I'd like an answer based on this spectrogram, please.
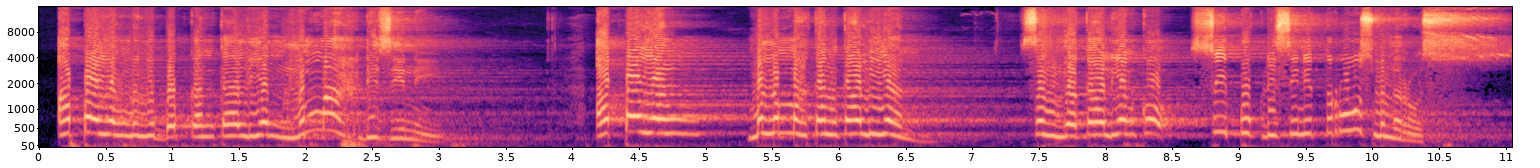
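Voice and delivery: high, very loud scolding shout. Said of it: "Ini teriak keras banget".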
